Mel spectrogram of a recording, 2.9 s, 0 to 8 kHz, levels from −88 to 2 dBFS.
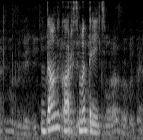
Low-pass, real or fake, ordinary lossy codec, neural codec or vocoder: none; fake; none; codec, 16 kHz, 16 kbps, FunCodec, trained on Chinese and English, 50 frames a second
